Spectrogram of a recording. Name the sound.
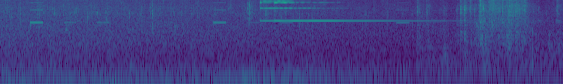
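rain falling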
